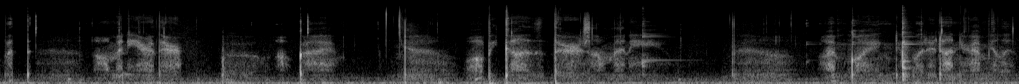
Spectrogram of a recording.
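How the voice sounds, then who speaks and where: A reassuring witch of the 1600s, acted out by a woman in an ASMR role-play. She speaks entirely in a whisper, very slowly and haltingly, with the phrasing of someone guiding a client through a ritual. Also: natural voice, low-quality recording. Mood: solemn, ritualistic. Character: reassuring 17th-century witch, a woman counselling an accused client.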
